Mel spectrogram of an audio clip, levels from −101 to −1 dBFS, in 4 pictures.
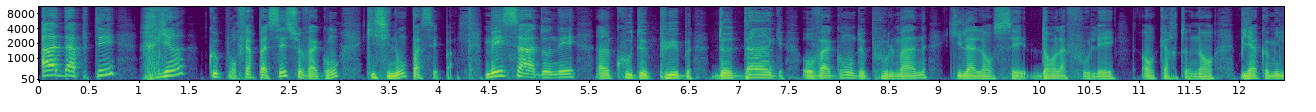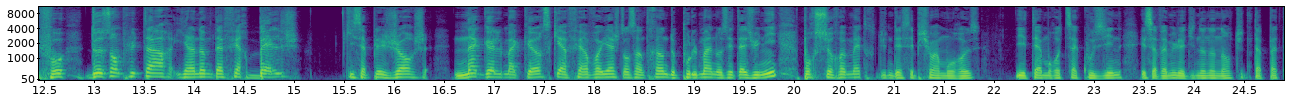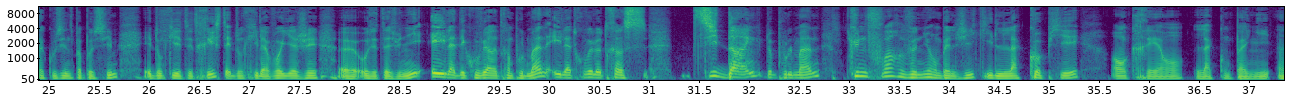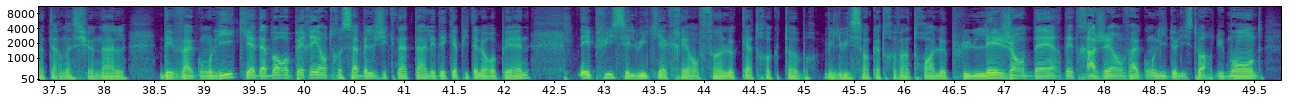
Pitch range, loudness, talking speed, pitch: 95-130 Hz, -23 LUFS, 210 wpm, 105 Hz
